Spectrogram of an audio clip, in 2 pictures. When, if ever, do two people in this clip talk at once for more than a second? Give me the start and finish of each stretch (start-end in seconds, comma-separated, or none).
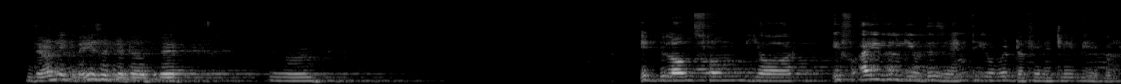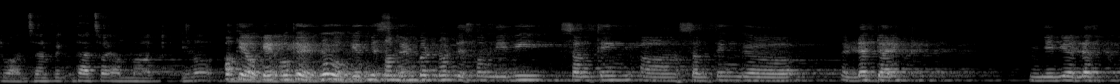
13.5-15.5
